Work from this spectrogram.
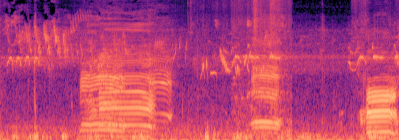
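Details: Afternoon in broad rice paddies where dozens of grazing cows answer one another: a long sustained moo, then two shorter bellows, set against scattered bird chirps and faint field noise.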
